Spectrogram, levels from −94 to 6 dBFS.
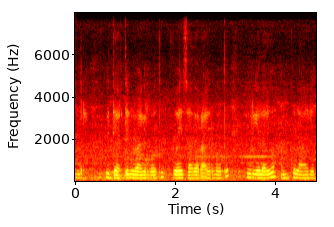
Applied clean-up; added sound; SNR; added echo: none; none; none; none.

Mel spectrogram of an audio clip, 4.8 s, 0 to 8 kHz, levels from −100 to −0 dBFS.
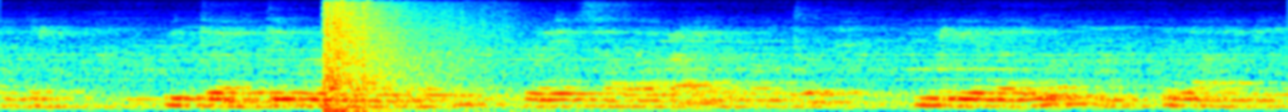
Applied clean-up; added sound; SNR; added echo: none; Gunshot, gunfire; 4 dB; reverberation time 0.9 s.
